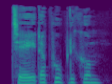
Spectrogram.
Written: teaterpublikum

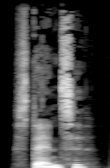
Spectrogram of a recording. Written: STANSER

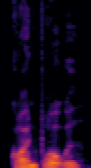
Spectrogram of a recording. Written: grønbroget

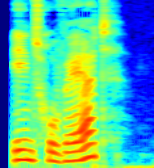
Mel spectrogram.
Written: introvert

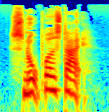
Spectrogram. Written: snobrødsdej

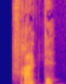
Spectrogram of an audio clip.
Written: fragte

